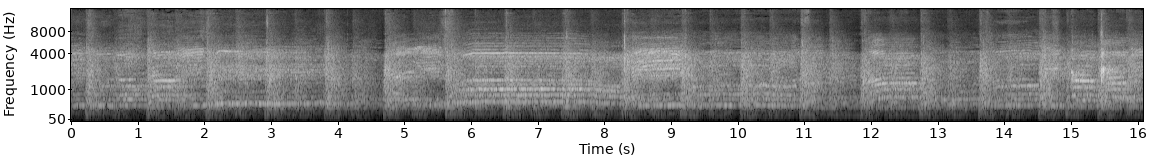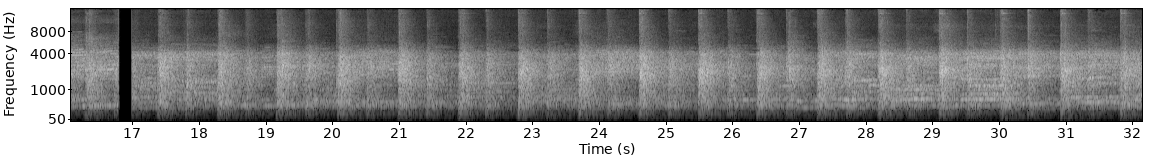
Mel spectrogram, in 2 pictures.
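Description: A congregation of women and men singing a hymn together, with a steady thumping beat keeping time under the voices. The sound cuts out for an instant about seventeen seconds in.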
